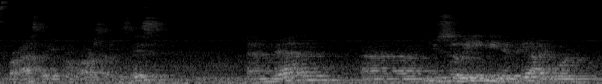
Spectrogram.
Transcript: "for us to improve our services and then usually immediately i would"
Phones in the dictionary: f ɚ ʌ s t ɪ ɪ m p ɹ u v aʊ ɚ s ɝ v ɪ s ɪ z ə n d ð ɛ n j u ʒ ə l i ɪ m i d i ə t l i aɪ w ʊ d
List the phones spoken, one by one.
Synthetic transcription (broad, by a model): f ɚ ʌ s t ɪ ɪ p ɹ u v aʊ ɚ s ɝ v ɪ s ɪ z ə n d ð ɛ n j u s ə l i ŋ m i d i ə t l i aɪ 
